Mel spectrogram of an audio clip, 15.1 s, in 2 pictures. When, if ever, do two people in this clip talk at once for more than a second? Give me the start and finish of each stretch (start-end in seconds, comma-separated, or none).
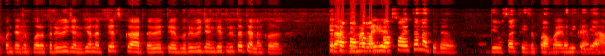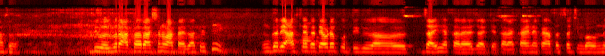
6.3-7.8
